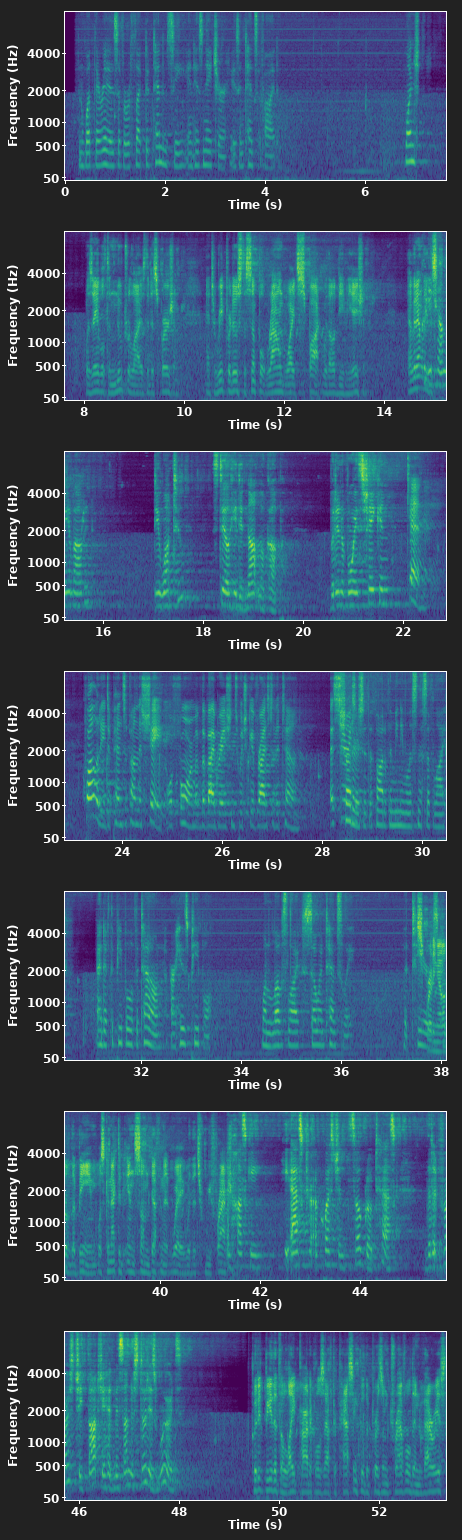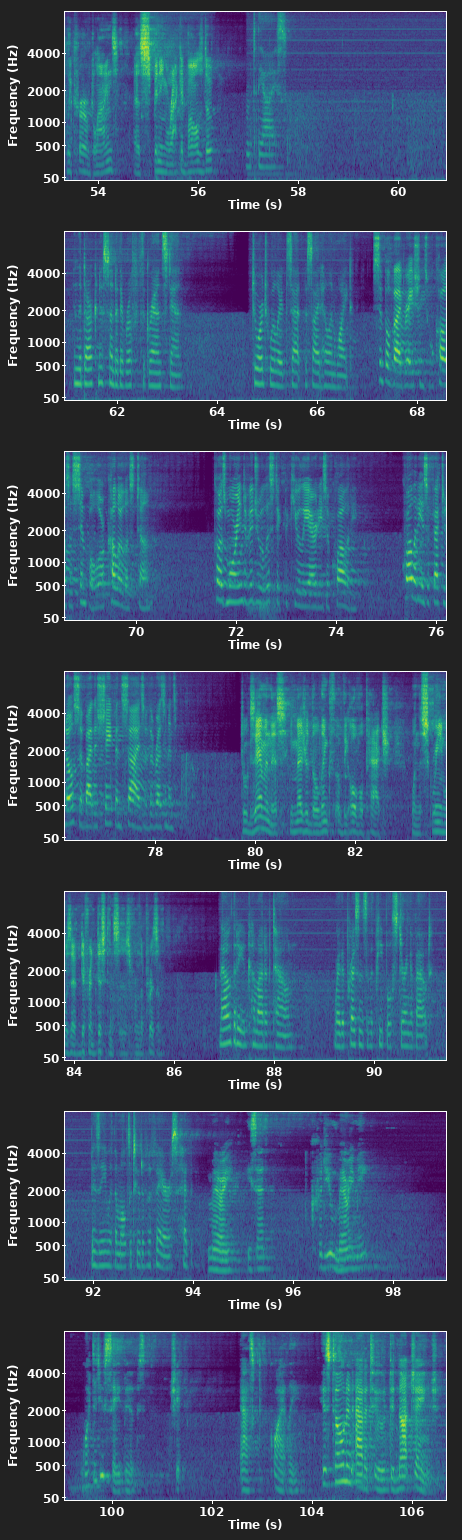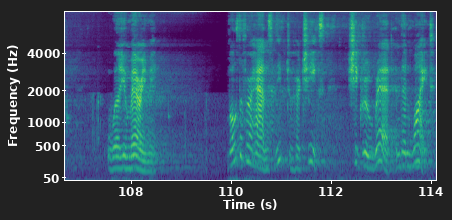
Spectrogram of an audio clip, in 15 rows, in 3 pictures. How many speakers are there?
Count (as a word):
four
